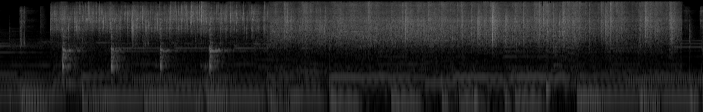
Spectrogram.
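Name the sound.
tomatoes charring in a hot pan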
